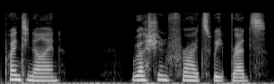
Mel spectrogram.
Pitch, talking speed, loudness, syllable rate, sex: 185 Hz, 85 wpm, -19 LUFS, 4.0 syllables/s, female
